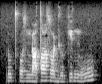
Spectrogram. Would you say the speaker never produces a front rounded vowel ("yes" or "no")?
yes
